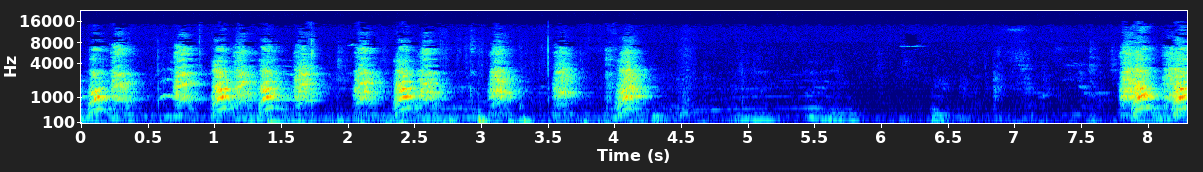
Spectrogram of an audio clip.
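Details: Playful male Toy Poodle puppy, born in 2018, giving a quick series of sharp yappy barks for about four seconds, a quiet pause with faint soft sounds, then another bark at the end.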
